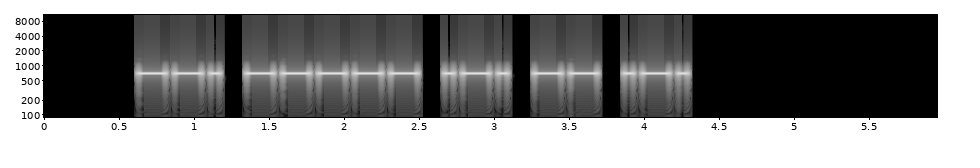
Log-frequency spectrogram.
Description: Morse code, heard as a keyed tone, about 20 wpm, 700 Hz. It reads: G0RMR
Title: DXCC-100 Call Signs - 5 Characters - Repeated 3x - 20wpm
